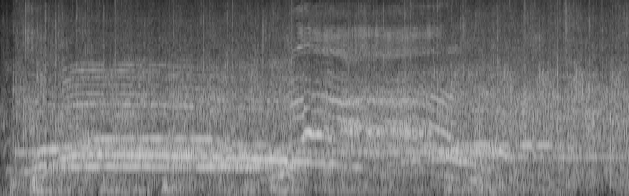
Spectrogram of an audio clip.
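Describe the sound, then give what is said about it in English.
A live MacArthur audience claps loudly and steadily for the whole stretch, applauding to vote for the side they think made the best case in a debate, with cheers, whoops and shouted voices rising over the dense wash of applause. “So instead I'm going to call upon our live MacArthur audience to make it for us.”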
